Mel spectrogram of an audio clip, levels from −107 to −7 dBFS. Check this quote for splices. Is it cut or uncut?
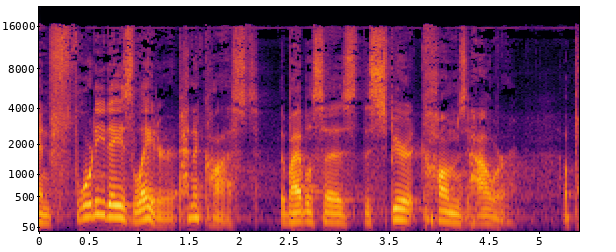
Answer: cut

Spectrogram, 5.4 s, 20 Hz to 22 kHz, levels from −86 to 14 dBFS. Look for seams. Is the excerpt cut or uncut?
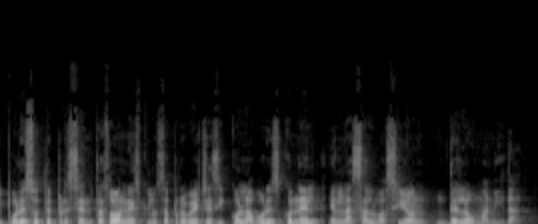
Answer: cut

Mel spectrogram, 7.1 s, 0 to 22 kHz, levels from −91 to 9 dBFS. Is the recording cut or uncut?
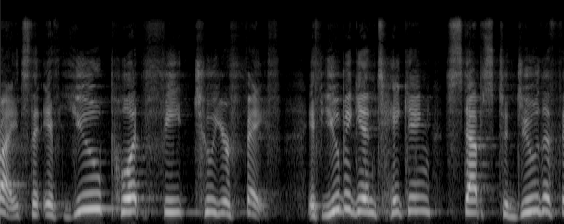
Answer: uncut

